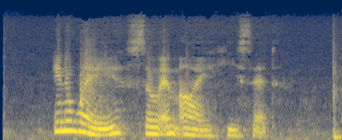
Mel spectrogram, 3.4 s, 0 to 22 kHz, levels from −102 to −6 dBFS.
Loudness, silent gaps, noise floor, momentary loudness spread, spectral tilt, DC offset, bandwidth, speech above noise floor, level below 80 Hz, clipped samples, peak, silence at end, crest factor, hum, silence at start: -11 LUFS; none; -40 dBFS; 15 LU; -7 dB/octave; under 0.1%; 12.5 kHz; 30 dB; -40 dBFS; under 0.1%; 0 dBFS; 0 s; 12 dB; none; 0.55 s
